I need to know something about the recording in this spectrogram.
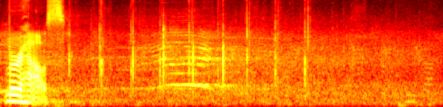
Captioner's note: audience cheers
